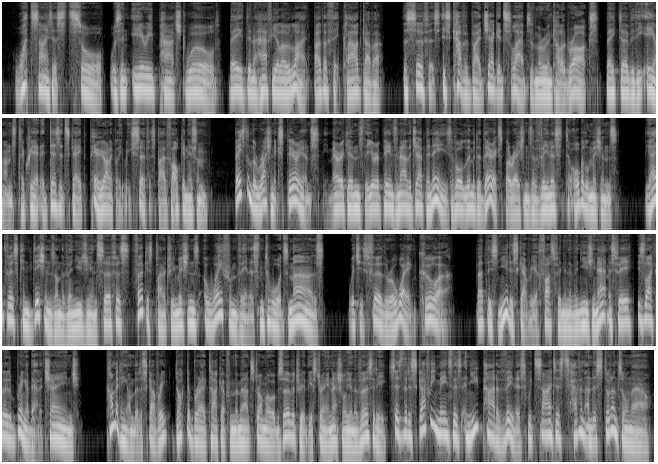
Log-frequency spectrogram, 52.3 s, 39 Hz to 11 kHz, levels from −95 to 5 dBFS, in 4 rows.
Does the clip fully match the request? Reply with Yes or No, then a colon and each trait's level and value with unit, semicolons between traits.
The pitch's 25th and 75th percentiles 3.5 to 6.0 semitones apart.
Yes: average, 4.2 semitones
